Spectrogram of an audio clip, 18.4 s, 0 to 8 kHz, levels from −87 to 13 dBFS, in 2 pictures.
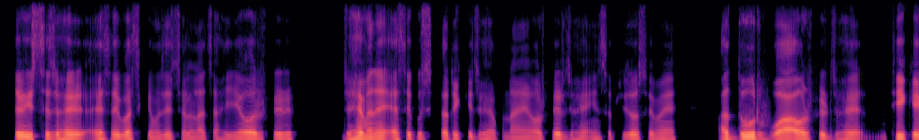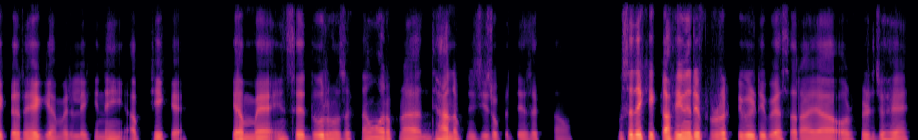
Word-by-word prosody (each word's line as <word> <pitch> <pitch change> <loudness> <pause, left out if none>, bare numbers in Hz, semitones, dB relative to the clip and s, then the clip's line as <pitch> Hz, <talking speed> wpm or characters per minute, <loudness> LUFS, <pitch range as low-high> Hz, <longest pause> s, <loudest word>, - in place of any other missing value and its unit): तो - - +7
इससे 140 +1 +4
जो 140 - 0
है 135 +2 +5
ऐसे 120 0 -2
ही 125 - +3
बच 115 -3 0
के 125 - -12
मुझे 120 0 -4
चलना 115 +1 -8
चाहिए 120 +5 -9
और 160 -2 +3
फिर 150 0 -2 0.5
जो 140 - -3
है 155 +3 +7
मैंने 145 0 +3
ऐसे 130 0 -1
कुछ 135 0 -10
तरीके 115 +2 -3
जो 120 -2 -11
है 110 - -5
अपनाएँ। 110 +3 -9
और 125 +1 -4
फिर 140 -1 +2
जो 130 -2 -14
है 125 +1 -8
इन 130 - -8
सब 130 +2 -15
चीज़ों 130 0 -1
से 125 +2 -8
मैं 135 0 -6 0.4
अ, 130 - +4
दूर 135 +2 +7
हुआ। 110 0 +6
और 120 0 +5
फिर 130 - 0
जो 125 -2 -15
है 115 0 -1 0.3
ठीक 155 -3 +3
है 130 - +8
एक 115 - -9
रह 110 +2 +3
गया 115 -2 -6
मेरे 105 +1 -11
लिए 115 +2 -9
कि 120 - -18
नहीं 115 -1 -7
अब 105 - -7
ठीक 135 -2 -3
है - - -6
कि 125 - -8
अब 120 - +3
मैं 115 -1 0
इनसे 125 +1 -1
दूर 120 0 0
हो 110 -1 -3
सकता 115 +6 -11
हूँ 180 +3 -4
और 175 - +1
अपना 145 -2 -3
ध्यान 130 0 -1
अपनी 120 0 -9
चीज़ों 115 -2 -9
पे 105 - -21
दे - - -7
सकता 110 0 -15
हूँ। 110 +1 -21 0.5
उससे 150 +5 +4
देखिए 185 +1 +8
काफ़ी 150 +4 +7
मेरी 155 -1 +7
प्रोडक्टिविटी 120 -2 0
पे 115 -1 -2
असर 110 -1 -5
आया 110 0 -2
और 115 0 -6
फिर 120 0 -6
जो 120 -1 -7
है 120 +2 -4
120 Hz, 260 wpm, -22 LUFS, 115-135 Hz, 0.5 s, है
